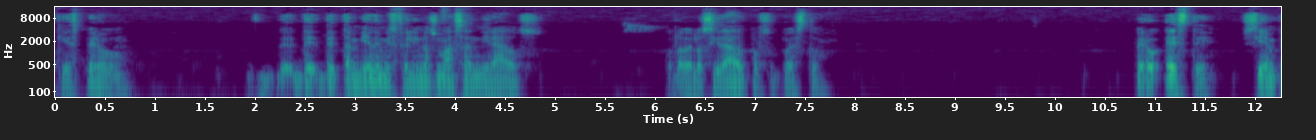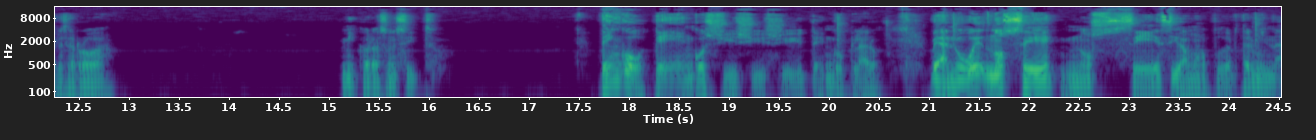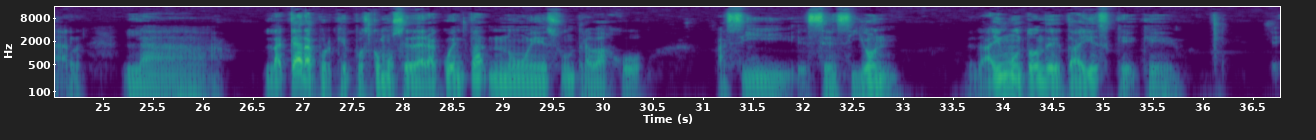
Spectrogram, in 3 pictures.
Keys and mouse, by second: 0.0 click, 1.4-2.5 drag, 3.4 click, 4.0 click, 4.9-6.0 drag, 6.2 click, 7.0 click, 7.8 click, 8.7 middle click, 10.9 click, 11.8 click, 12.7 middle click, 13.8-14.8 drag, 15.0 click, 16.0-17.1 drag, 17.4 click, 19.4 click, 20.0 click, 20.5-22.3 middle drag, 23.3 shift+middle click, 25.4 shift+middle click, 26.2 shift+middle click, 26.9-27.9 shift+middle drag, 29.1 shift+middle click, 31.2-36.7 drag.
